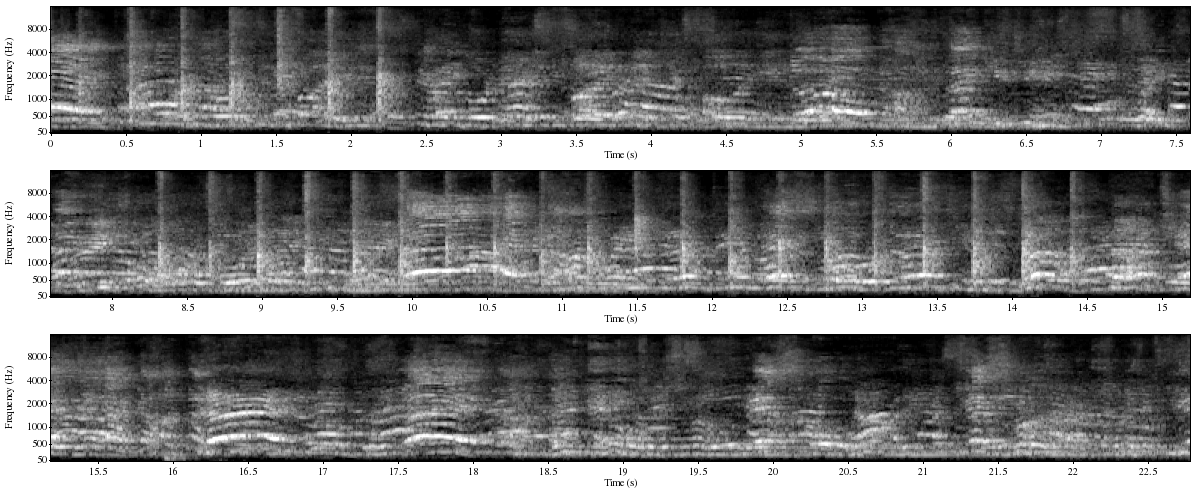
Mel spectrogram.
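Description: A man prays loudly and fervently into a microphone, echoing in a room.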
